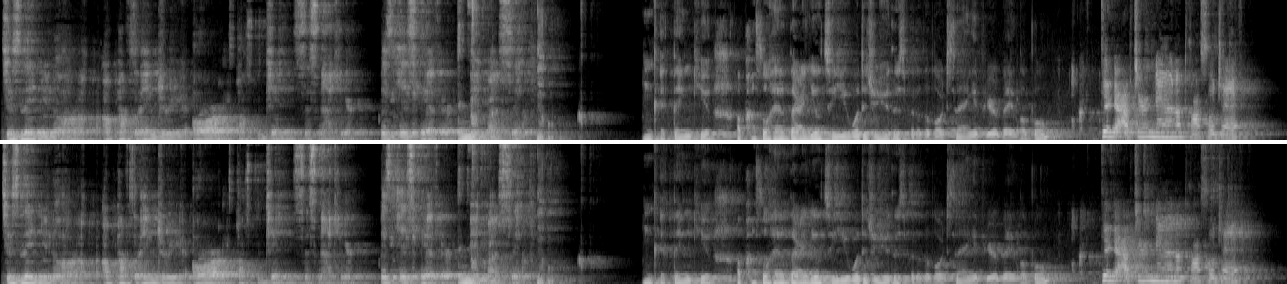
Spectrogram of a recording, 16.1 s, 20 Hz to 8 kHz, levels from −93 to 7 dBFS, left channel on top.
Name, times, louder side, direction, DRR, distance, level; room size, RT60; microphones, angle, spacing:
voice 1, 0.0-4.4 4.7-6.6, right 1 dB, 30° right, 3 dB, 4.8 m, -27 dB
voice 2, 8.0-13.1, left 1 dB, 40° left, 6 dB, 1.6 m, -24 dB
voice 3, 13.8-15.5, left 2 dB, 80° left, 5 dB, 2.4 m, -25 dB
26.5 x 21.5 x 6.1 m, 1.1 s
head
